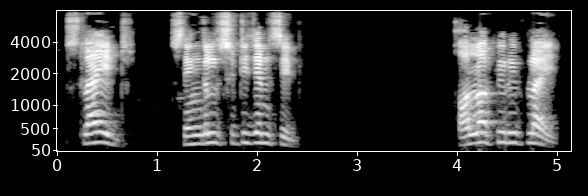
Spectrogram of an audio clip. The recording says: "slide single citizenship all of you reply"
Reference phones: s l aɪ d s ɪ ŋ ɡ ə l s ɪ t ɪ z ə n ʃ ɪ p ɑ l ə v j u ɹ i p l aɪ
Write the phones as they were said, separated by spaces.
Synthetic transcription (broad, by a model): s l aɪ d s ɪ ŋ ɡ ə l s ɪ t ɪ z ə n s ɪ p ɑ l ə p j u ɹ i p l aɪ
